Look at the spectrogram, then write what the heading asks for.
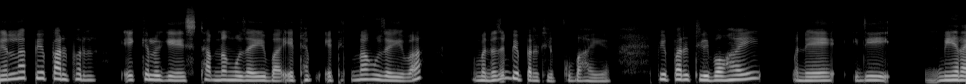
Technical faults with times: none

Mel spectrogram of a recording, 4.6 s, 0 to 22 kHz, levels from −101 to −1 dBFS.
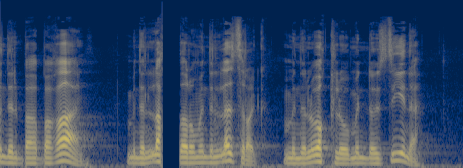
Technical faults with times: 1.62-1.80 stream reconnect

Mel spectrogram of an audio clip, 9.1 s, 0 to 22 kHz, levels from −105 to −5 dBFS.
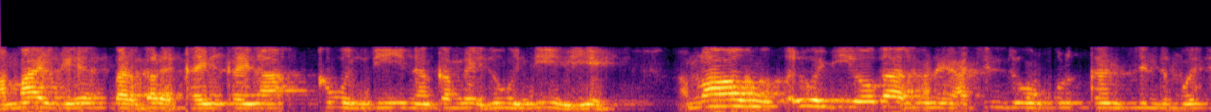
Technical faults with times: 0.00-9.09 RealAudio 14.4 codec

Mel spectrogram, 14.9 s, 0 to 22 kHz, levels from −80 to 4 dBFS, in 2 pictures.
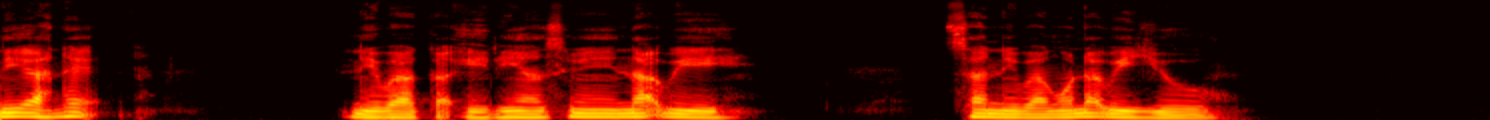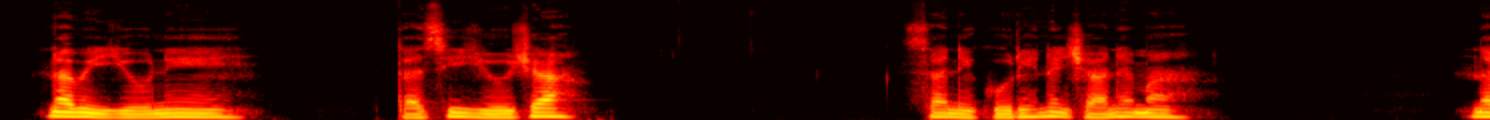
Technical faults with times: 2.45 block of digital silence

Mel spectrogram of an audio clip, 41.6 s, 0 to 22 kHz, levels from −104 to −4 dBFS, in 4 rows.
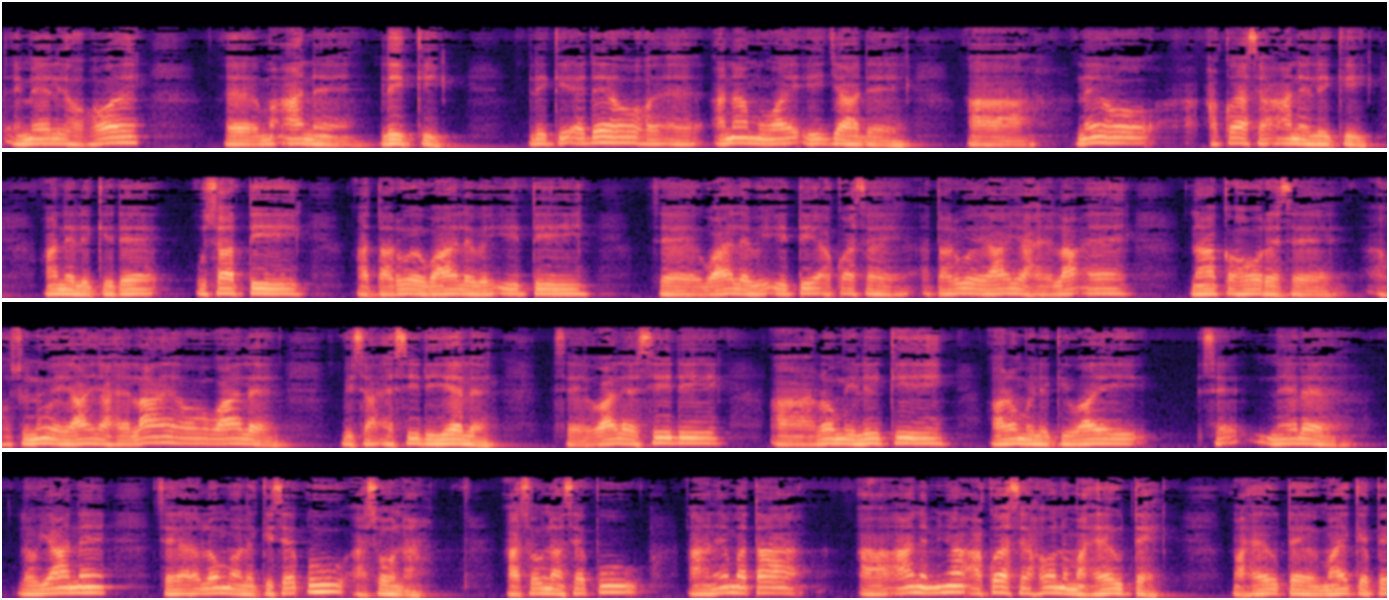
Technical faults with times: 0.00-41.56 MP3 compression

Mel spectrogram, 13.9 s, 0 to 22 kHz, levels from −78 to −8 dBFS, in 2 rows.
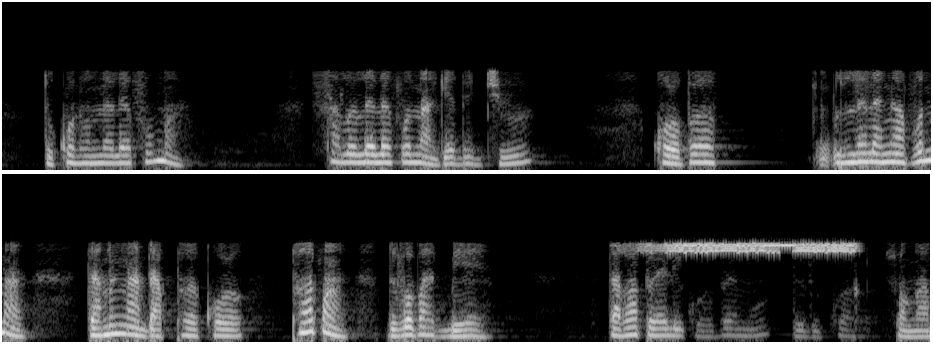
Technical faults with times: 0.00-13.93 Opus compression
11.52-13.43 loudspeaker feedback squeal

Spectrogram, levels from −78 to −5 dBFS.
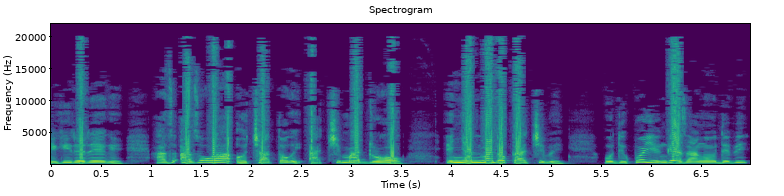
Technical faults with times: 0.00-6.99 transcoding between lossy codecs
0.29-0.31 integer overflow
1.34-2.13 integer overflow
2.60 integer overflow
3.03-3.42 integer overflow
4.14-4.69 integer overflow
6.20-6.28 integer overflow

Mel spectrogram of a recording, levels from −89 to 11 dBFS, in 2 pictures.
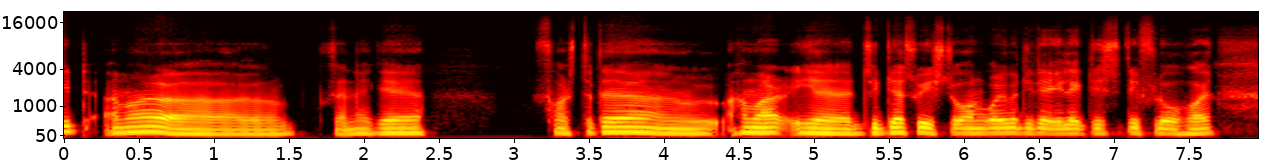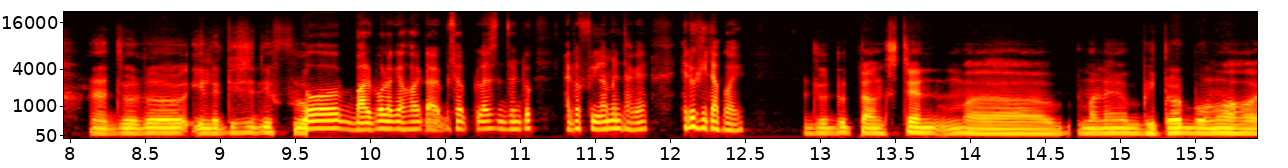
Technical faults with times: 9.57-12.86 section at the wrong speed

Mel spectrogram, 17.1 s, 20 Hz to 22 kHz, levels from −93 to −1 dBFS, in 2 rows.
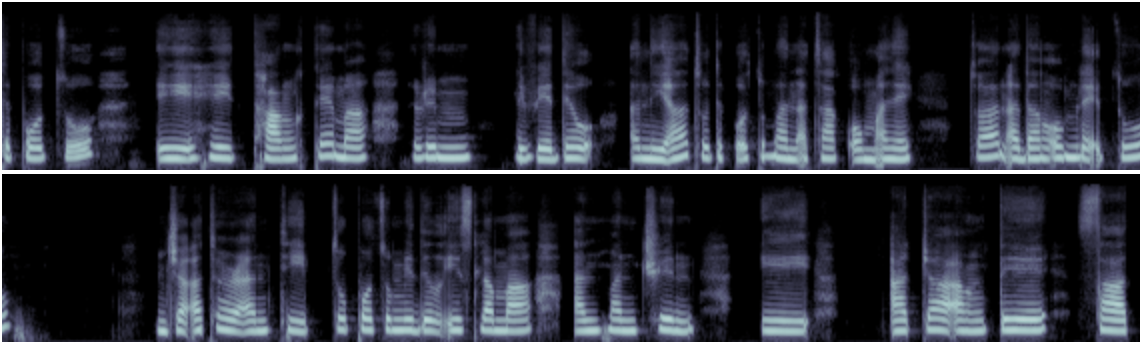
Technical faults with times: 3.87 compressed frames skipped
5.69-5.71 compressed frames skipped
10.01-10.03 compressed frames skipped

